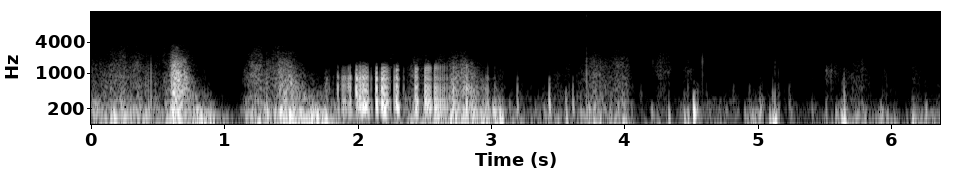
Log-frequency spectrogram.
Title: my starving stomach growls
